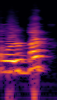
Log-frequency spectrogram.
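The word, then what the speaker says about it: غربت: गरीबी के लेकिन यहां गुरबत से मुराद है परदेश गुरबत अब देखिए इसका उच्चारण बिल्कुल सही आ चाहिए अब आपकी व कबरी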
